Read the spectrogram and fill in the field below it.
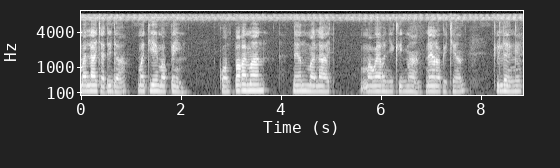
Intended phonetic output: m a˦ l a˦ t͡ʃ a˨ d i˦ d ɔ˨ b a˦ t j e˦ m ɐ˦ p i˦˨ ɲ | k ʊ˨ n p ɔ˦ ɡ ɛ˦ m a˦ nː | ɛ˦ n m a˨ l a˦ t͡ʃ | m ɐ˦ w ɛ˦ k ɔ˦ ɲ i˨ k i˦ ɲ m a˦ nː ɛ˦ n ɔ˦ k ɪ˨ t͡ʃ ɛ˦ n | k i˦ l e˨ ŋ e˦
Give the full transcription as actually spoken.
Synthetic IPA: m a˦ l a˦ t͡ʃ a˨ d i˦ d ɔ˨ m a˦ t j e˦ m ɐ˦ p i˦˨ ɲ | k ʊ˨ n p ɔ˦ k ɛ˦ m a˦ nː | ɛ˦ n m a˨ l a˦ t͡ʃ | m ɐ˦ w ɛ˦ k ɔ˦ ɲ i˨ k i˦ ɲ m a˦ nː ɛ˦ n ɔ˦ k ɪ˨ t͡ʃ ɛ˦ n | k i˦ l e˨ ŋ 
